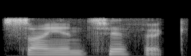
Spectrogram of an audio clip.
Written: scientific

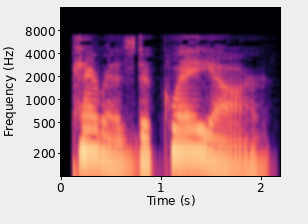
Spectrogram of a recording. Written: Perez de Cuellar

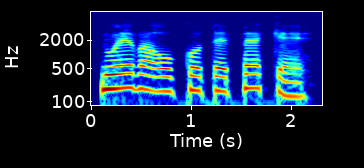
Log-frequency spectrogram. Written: Nueva Ocotepeque

